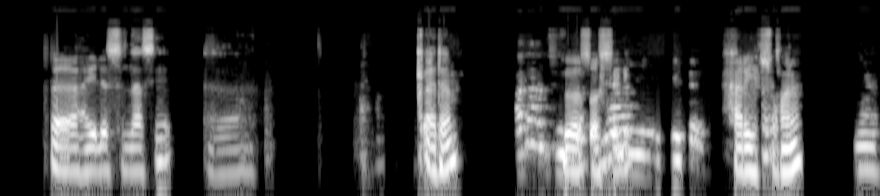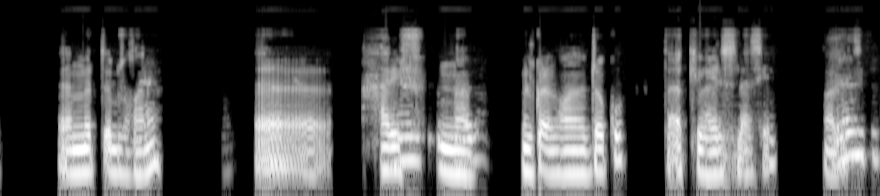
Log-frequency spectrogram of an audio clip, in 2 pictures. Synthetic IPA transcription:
hajlɐsɨlːase | kʼɐd̪ɐm | zɨwɐt͡sʼosiʕi | ħaɾifzɨxo̞nɐ | mɨɾt̪ʼɨbzɨxo̞nɐ | ħaɾifɨnːa | mɨlkɨʕumzɨxonɐzɨd̪ɐkʼːu | t̪ʰɐʔɐkʰːijuhajlɐsɨlʔa̰se | malɐt̪

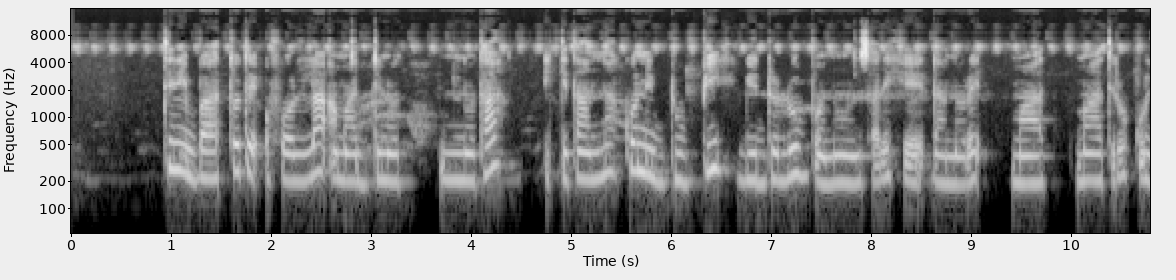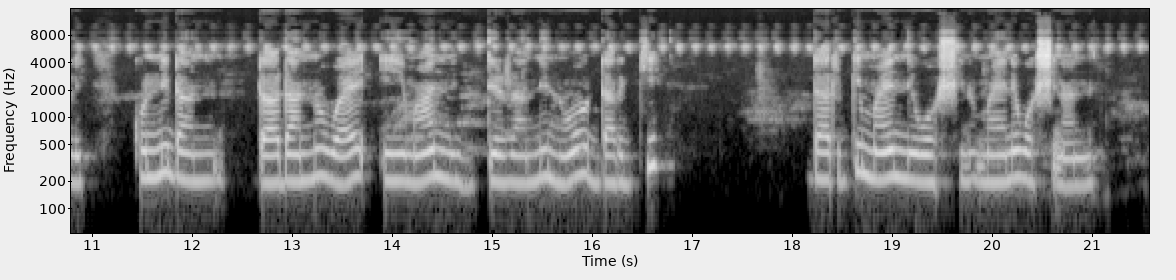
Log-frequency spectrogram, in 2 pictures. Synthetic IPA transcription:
t̪ɪnɪbaːt̪ːɔt̪ɛʔɔfɔlːɐʔɐmɐd̪ːɪnnɔt̪ɐ | ɪkːɪt̪ɐnːɐkʊnɪd̪ʊbːɪɡɪd̪ːɔlʊbːɔnuːnsɐɾɪheːᶑɐnːɔɾɛ | maːt̪ɪɾɔkʊlɪkʊnːɪ | d̪d̪ɐnːɔwɐjiːmaːnːɪd̪̥ɪrːɐnːɪnoːd̪ɐɾɡɪ | d̪ɐɾɡɪmɐjnːɪwɔʃmɐjnɛwɔʃːɪnɐnːɛ

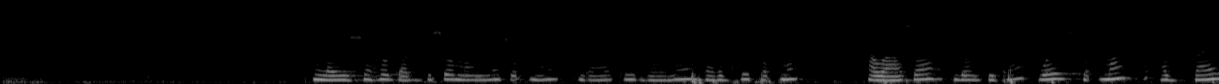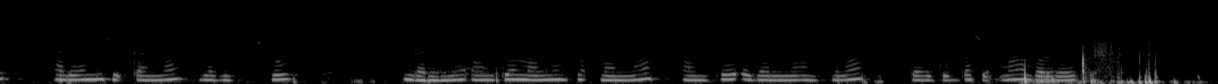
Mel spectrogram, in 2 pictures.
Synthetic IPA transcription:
lɐwɪʃːɐɦɔɡɐbːɪsɔmɐnːɔsʊʔmɐ | d̪aːt̪ɛb̪oːnɐd̪ɐɾɡʊsʊʔmɐ | hɐwaːsɐlɔɡːɪt̪ɐwɔjsʊʔmɐːbːɐj | ɐleːnːɪʃɪkʼːɐnːɐlɐbɪʃːʊ | ɡɐɾɪnːɛʔɔnt̪ːɛmɐnːɔsʊʔmɐnːɐ | ɔnt̪ːɛʔɛɡɛnːɐnt̪ːɪnɐw | d̪̥ɐɾɡʊbːɐsʊːabɔrːeːsːɛ

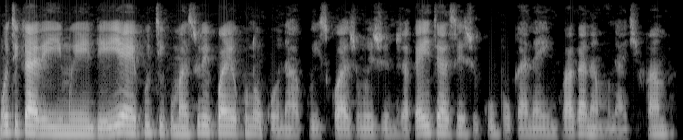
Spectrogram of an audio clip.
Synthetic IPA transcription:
motikariːmwe̞nde̞ijajekutikumasure̞kwajokuno̞ɡʱo̞nakuiswaʐimwe̞ʐin̤uʐakaitase̞ʐikubʱukanaimbwakanamun̤at͡ʃi̥faːmba

